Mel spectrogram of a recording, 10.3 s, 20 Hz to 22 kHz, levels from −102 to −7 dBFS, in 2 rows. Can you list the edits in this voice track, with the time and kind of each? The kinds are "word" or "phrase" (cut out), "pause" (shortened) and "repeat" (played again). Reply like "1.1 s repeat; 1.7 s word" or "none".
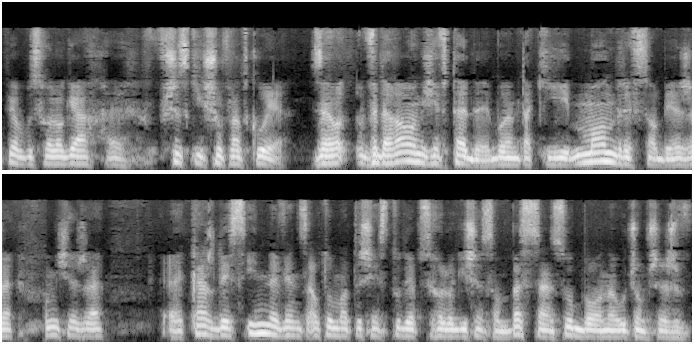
2.2 s pause; 5.5 s word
